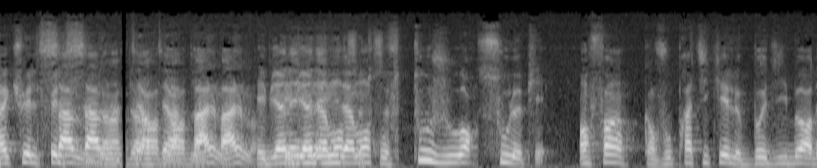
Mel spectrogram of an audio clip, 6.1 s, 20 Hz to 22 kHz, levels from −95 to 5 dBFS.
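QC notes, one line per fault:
0.39 to 2.99 s, doubled audio track. A second copy of the sound runs alongside the first, trailing it by about a fifth of a second. It sits at roughly the same level as the original. It carries the full frequency range and has no decay or room colour, so it reads as a clean, discrete echo rather than reverb. It cuts in and out abruptly at both ends. The likely cause is the signal being captured twice, once through a slower path.
0.91 to 0.95 s, gap at a join of encoded pieces. A 36.8 ms gap opens in the sound, then it resumes exactly where it stopped. The codec smears the edges, so the silent part is shorter than the gap. This fits two separately encoded segments joined without trimming. The encoder's start-up delay and the padding on the last frame were both left in place, and they leave this short hole in otherwise continuous audio.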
